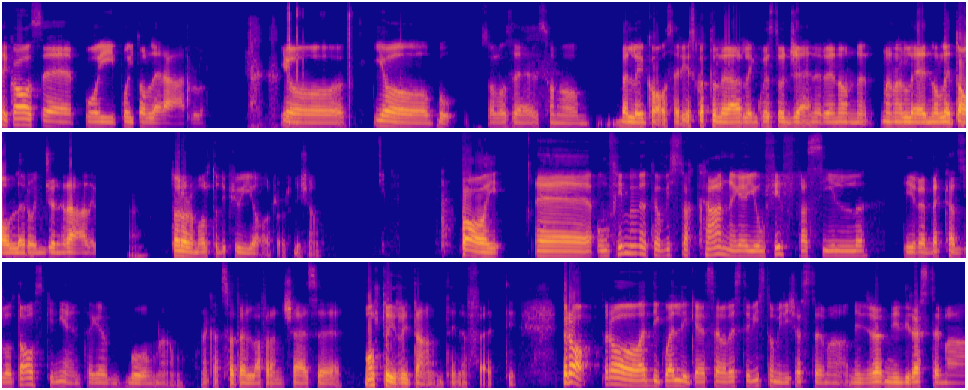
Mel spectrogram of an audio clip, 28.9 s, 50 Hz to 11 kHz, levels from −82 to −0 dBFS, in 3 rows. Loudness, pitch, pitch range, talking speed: -26 LUFS, 115 Hz, 105-130 Hz, 165 wpm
